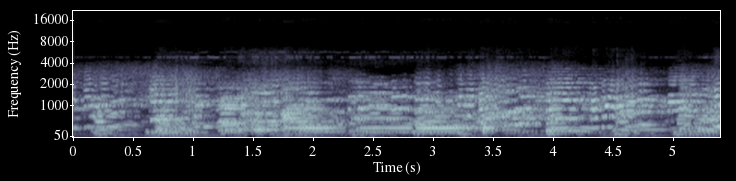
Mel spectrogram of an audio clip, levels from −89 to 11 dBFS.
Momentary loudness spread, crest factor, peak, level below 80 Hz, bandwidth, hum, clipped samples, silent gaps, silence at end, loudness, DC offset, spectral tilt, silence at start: 4 LU; 12 dB; -6 dBFS; -60 dBFS; 6 kHz; none; under 0.1%; none; 0 s; -20 LUFS; under 0.1%; -8.5 dB/octave; 0 s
